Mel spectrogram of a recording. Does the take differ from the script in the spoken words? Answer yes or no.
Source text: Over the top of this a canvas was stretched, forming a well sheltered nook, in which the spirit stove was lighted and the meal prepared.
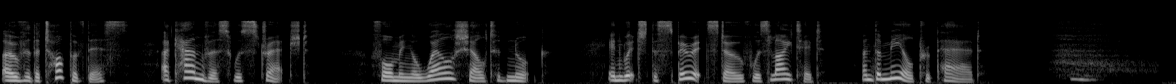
no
